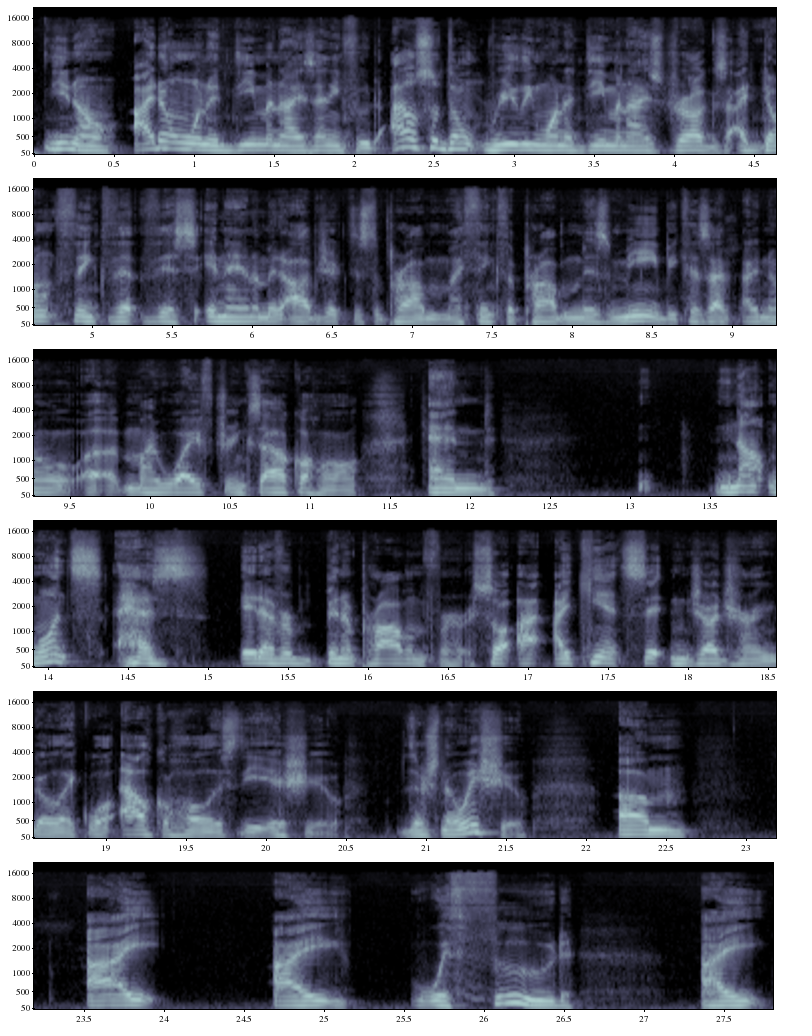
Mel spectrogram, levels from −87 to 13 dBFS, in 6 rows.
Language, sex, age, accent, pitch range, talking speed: English, male, 30-49, American, 110-130 Hz, 165 wpm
